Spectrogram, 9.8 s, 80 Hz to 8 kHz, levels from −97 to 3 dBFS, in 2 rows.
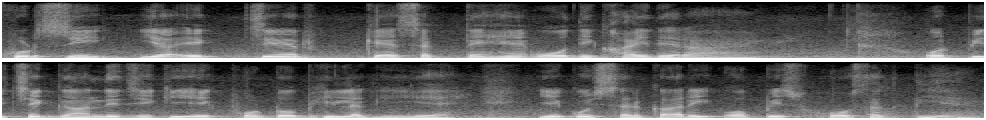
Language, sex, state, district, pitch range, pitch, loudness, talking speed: Hindi, male, Rajasthan, Bikaner, 110-150 Hz, 135 Hz, -13 LUFS, 170 wpm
